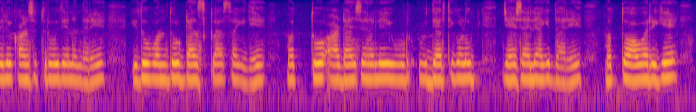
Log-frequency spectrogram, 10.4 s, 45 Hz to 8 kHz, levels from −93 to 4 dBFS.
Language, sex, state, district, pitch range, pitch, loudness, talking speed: Kannada, female, Karnataka, Raichur, 200-215 Hz, 210 Hz, -23 LUFS, 85 wpm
